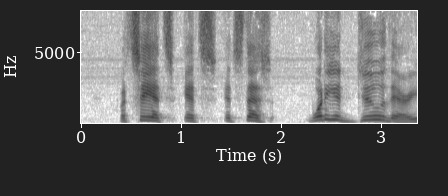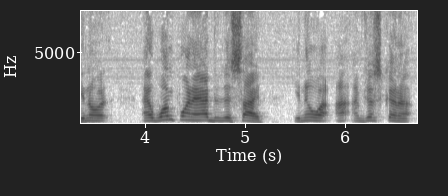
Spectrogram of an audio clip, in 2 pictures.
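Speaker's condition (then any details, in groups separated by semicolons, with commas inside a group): No condition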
